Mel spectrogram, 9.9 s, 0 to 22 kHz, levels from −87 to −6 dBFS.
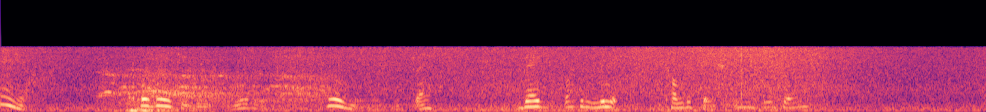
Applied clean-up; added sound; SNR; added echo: none; Cheering + Wind; 2 dB; none.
